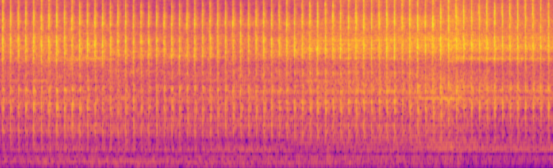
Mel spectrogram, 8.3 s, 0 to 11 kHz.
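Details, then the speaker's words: Toyota Kluger 1MZ engine, knocked within 100 km after an oil change: sharp, even metallic knock about two per second over the idle with a steady beat; serious internal engine knock. "Стук двигателя 1 МЗ. Смотрите, парни, что берете. После замены масла, не проехал 100 километров, стуканул."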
